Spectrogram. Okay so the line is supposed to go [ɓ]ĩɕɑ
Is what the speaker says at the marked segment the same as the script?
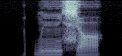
yes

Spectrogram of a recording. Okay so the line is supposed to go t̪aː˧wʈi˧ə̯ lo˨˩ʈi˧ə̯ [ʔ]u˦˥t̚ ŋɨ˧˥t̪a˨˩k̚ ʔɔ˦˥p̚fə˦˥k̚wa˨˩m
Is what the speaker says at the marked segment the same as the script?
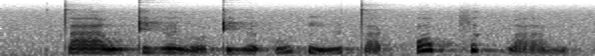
yes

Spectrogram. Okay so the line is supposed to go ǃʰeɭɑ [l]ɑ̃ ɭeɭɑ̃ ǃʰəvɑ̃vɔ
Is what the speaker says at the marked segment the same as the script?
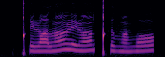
yes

